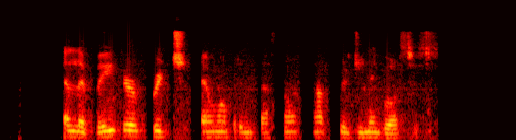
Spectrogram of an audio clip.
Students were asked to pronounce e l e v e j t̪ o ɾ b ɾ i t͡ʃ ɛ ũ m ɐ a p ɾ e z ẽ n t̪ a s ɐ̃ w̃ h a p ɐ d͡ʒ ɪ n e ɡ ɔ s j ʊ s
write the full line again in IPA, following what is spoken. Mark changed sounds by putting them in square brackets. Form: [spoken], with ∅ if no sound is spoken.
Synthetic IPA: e l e v e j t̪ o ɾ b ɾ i t͡ʃ ɛ ũ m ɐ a p ɾ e z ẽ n t̪ a s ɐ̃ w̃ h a p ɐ d͡ʒ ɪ n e ɡ ɔ s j ʊ s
